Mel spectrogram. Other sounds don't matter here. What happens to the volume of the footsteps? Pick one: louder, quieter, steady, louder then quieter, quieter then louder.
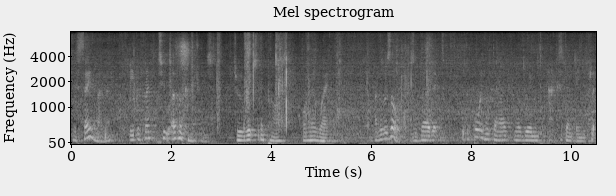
quieter.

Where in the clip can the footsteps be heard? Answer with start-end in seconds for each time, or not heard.
1.1-7.4.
